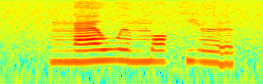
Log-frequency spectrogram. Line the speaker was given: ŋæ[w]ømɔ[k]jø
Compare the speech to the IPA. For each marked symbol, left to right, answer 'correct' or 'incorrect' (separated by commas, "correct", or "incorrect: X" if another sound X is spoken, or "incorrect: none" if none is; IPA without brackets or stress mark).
correct, correct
